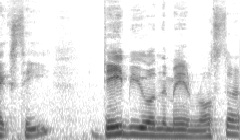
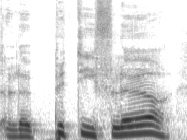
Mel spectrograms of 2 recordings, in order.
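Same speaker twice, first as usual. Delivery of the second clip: best attempt at a put-on French accent; 4 dB louder than usual. On a podcast, giving someone's nickname of the week in a put-on french accent. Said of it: "in my best French accent".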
